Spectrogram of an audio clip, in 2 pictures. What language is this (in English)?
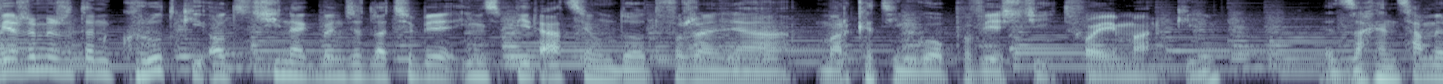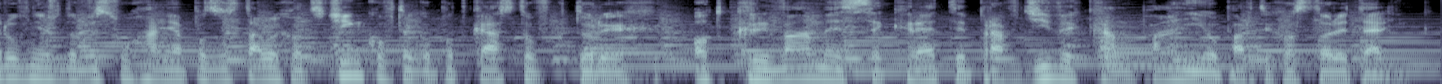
Polish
